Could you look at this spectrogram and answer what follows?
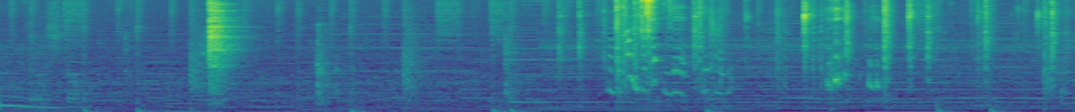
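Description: A spoon or utensil clinks and scrapes against a bowl in irregular bursts while avocado flesh is mashed for a homemade face mask, close up, with brief speech between strokes.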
